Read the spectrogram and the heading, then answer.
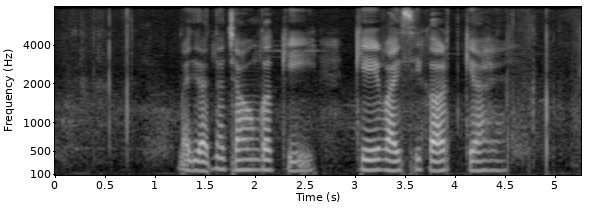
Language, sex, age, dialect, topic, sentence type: Hindi, female, 25-30, Marwari Dhudhari, banking, question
